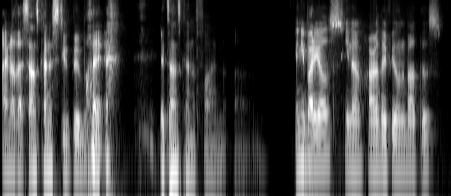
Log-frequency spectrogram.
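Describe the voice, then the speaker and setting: A young man in his twenties hosts a relaxed podcast among friends, his voice bright and clear. He talks loosely and rambles, scattering ums and uhs as he steers the chat. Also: mid-range voice, quick pace. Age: young adult. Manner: relaxed, rambling, filler-heavy, recites a prayer. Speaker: podcast host.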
